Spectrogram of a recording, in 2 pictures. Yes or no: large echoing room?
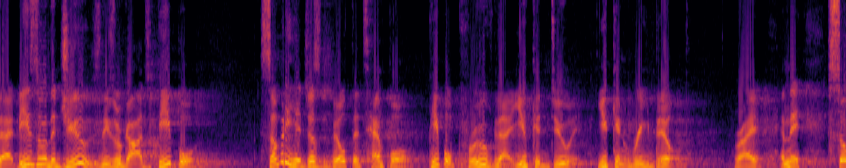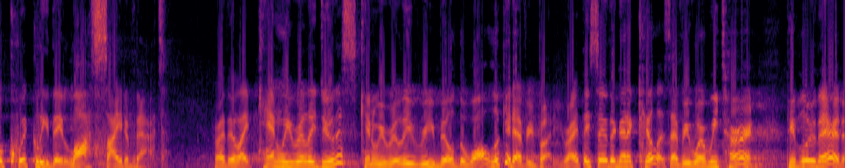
yes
